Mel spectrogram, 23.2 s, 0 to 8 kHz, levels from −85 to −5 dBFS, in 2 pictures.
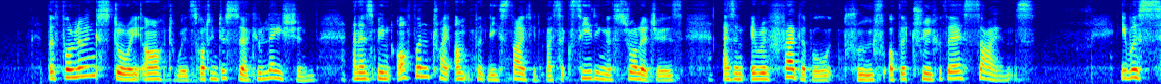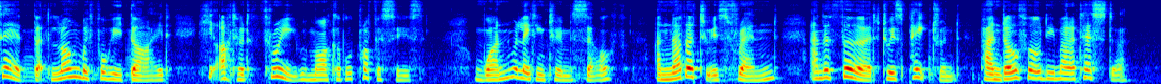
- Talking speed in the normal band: Yes, average, 145 wpm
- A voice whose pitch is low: No, high, 195 Hz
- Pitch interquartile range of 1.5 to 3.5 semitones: No, average, 4.9 semitones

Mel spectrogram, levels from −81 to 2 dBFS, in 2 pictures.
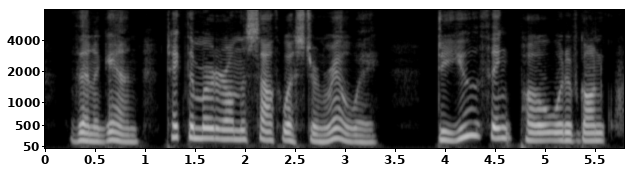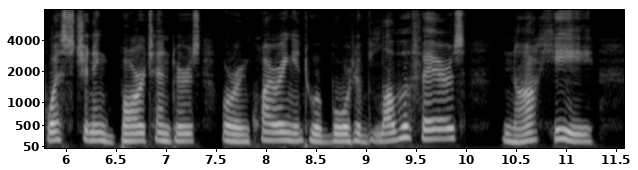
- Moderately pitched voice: Yes, medium, 170 Hz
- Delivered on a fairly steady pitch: No, average, 3.7 semitones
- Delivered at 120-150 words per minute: Yes, average, 140 wpm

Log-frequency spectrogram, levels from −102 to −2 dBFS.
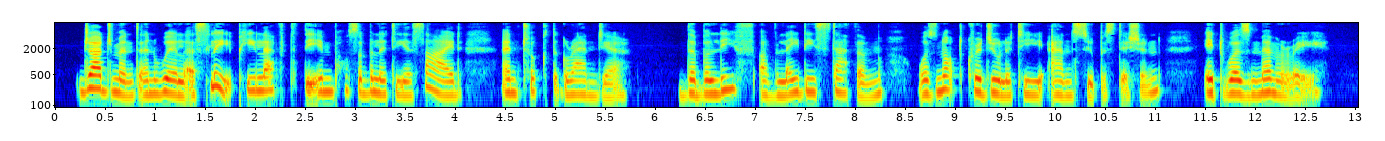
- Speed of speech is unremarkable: No, slow, 120 wpm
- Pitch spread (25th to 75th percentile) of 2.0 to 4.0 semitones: Yes, narrow, 2.5 semitones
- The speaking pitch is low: No, high, 195 Hz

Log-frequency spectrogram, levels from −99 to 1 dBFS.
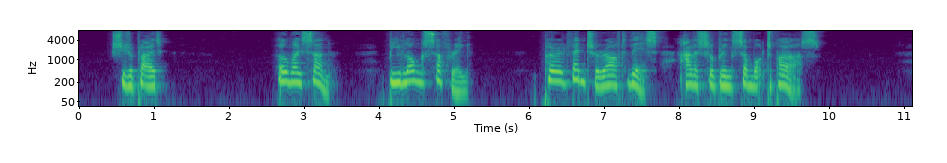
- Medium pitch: Yes, medium, 175 Hz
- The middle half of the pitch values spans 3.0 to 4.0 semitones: No, average, 4.7 semitones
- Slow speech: Yes, slow, 90 wpm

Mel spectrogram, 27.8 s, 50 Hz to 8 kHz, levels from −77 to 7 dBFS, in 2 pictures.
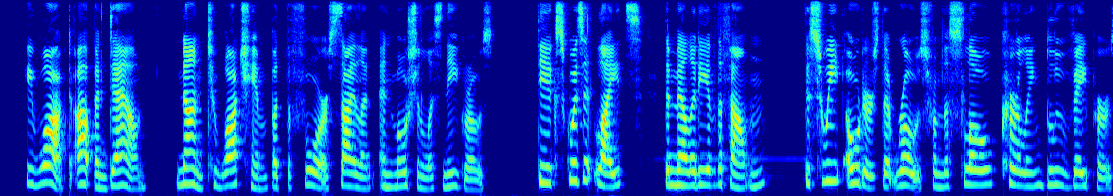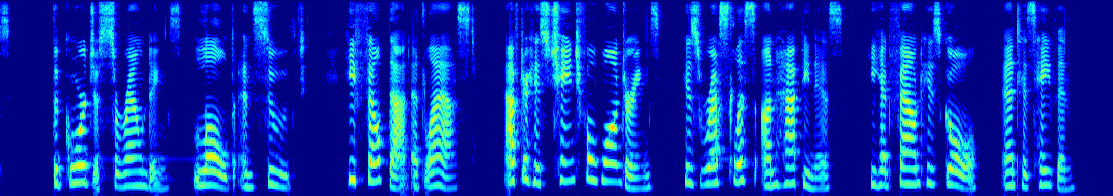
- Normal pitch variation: Yes, average, 3.9 semitones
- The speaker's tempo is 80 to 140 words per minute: Yes, slow, 135 wpm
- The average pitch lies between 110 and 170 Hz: No, high, 220 Hz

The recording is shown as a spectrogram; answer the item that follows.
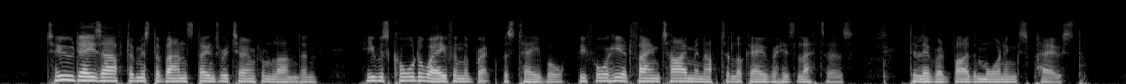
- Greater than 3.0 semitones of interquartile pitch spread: Yes, average, 3.7 semitones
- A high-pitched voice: No, low, 135 Hz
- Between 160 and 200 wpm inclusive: Yes, average, 170 wpm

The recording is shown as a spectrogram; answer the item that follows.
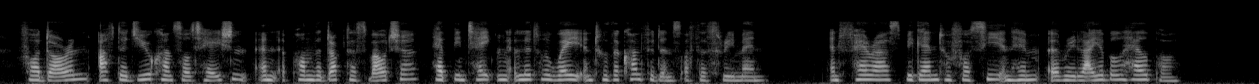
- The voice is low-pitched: No, high, 205 Hz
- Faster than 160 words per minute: No, average, 155 wpm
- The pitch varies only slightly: Yes, narrow, 2.1 semitones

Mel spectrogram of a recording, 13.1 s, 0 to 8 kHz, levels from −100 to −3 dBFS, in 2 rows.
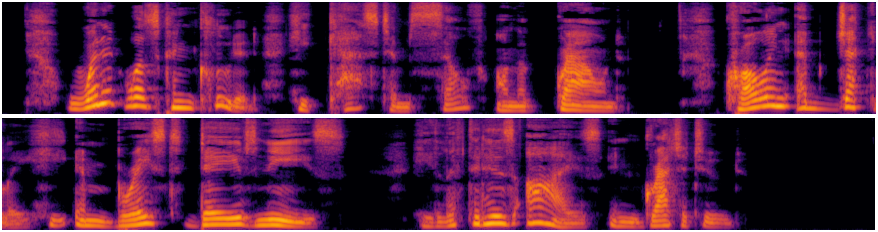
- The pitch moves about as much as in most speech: No, wide, 8.5 semitones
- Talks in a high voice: No, medium, 145 Hz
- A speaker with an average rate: No, slow, 100 wpm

